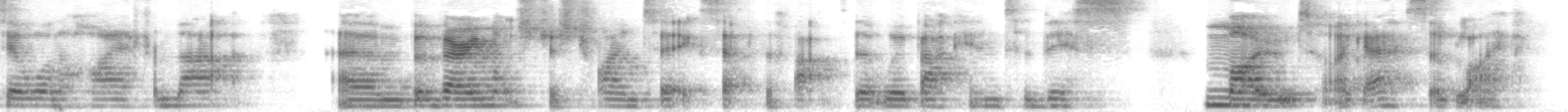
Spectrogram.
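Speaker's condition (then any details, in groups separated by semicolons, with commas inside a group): No condition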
